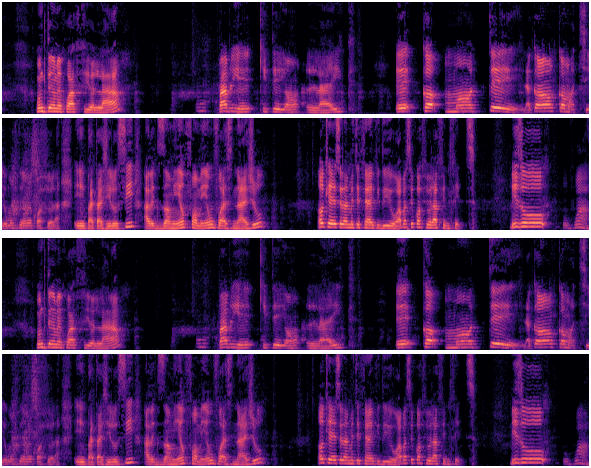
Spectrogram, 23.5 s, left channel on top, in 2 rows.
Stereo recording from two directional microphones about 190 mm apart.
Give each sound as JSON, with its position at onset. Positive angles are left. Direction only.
{"t": 0.7, "sound": "speech", "side_deg": 20}
{"t": 4.3, "sound": "speech", "side_deg": 15}
{"t": 7.9, "sound": "speech", "side_deg": 10}
{"t": 18.0, "sound": "speech", "side_deg": 30}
